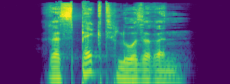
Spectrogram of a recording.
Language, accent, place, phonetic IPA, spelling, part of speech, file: German, Germany, Berlin, [ʁeˈspɛktloːzəʁən], respektloseren, adjective, De-respektloseren.ogg
- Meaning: inflection of respektlos: 1. strong genitive masculine/neuter singular comparative degree 2. weak/mixed genitive/dative all-gender singular comparative degree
